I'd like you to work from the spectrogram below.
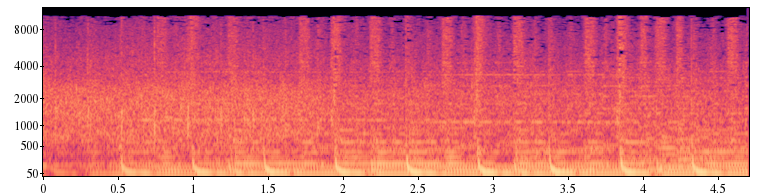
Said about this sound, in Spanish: Os pido un aplauso para ella.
